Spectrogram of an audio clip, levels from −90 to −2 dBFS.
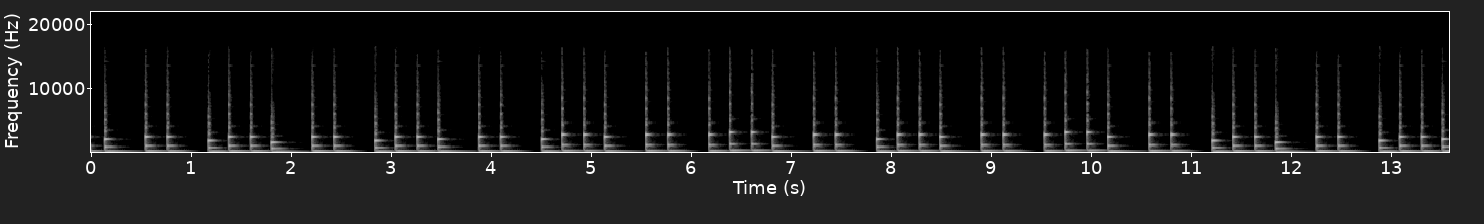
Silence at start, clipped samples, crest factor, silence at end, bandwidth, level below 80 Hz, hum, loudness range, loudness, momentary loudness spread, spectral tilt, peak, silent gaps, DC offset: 0 s; under 0.1%; 16 dB; 0 s; 16.5 kHz; -74 dBFS; none; 1 LU; -37 LUFS; 4 LU; -2.5 dB/octave; -22 dBFS; 7.80-7.85 s, 9.48-9.52 s, 11.16-11.20 s; under 0.1%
